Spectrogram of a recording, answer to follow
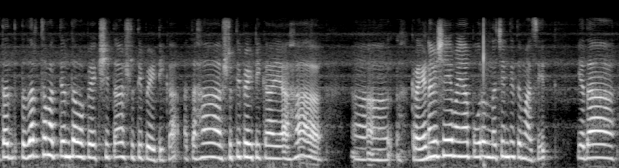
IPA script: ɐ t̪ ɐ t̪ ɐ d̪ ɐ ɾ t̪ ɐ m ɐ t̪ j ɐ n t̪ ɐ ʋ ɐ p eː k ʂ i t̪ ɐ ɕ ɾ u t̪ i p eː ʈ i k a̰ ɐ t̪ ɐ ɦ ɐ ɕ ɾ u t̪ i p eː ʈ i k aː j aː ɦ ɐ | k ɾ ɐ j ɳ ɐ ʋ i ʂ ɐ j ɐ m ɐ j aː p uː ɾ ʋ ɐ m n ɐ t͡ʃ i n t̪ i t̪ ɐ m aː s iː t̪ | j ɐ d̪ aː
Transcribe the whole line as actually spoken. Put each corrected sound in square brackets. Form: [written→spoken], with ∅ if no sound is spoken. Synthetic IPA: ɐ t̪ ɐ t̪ ɐ d̪ ɐ ɾ [t̪→t̪ʰ] ɐ m ɐ t̪ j ɐ n t̪ ɐ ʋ ɐ p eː k ʂ i t̪ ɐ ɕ ɾ u t̪ i p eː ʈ i k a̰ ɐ t̪ ɐ ɦ ɐ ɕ ɾ u t̪ i p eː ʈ i k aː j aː ɦ ɐ | k ɾ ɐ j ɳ ɐ ʋ i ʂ ɐ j ɐ m ɐ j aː p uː ɾ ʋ ɐ m n ɐ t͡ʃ i n t̪ i t̪ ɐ m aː s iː t̪ | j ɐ d̪ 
